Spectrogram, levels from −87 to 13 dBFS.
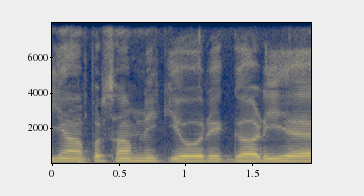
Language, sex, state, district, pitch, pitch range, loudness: Hindi, male, Uttar Pradesh, Shamli, 140 Hz, 140-145 Hz, -13 LUFS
